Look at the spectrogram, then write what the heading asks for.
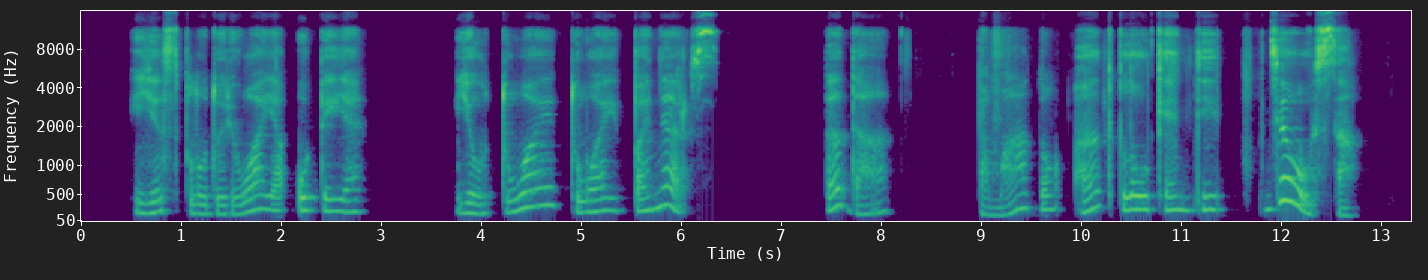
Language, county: Lithuanian, Marijampolė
